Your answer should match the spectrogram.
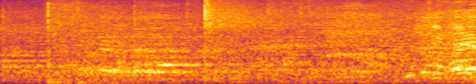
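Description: Voices echoing in a large gymnasium, with a dull thud just after the start and a sharp slap about a second in from wrestlers grappling on the mat.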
